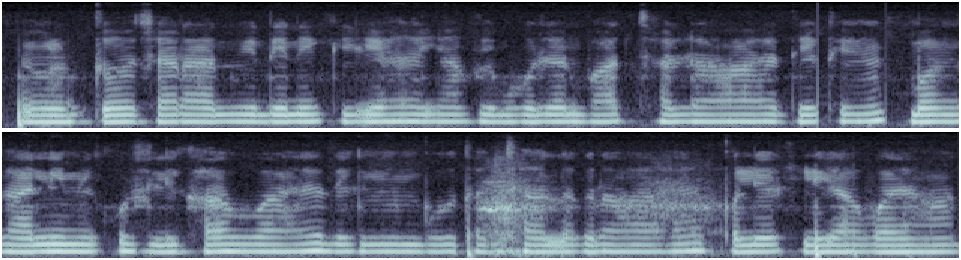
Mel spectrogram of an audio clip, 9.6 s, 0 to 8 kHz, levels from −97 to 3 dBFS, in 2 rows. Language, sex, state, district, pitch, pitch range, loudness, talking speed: Maithili, female, Bihar, Supaul, 165 Hz, 160-165 Hz, -17 LUFS, 240 wpm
